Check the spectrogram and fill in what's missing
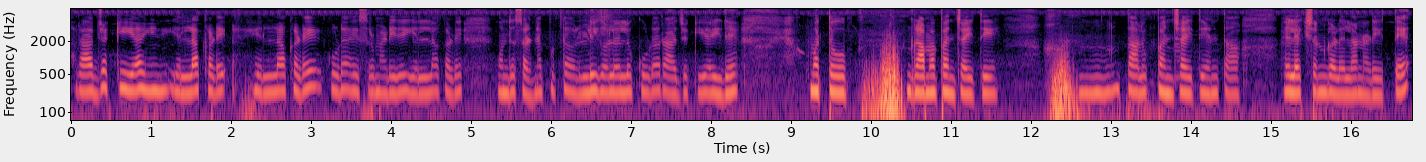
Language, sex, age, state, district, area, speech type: Kannada, female, 18-30, Karnataka, Chamarajanagar, urban, spontaneous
